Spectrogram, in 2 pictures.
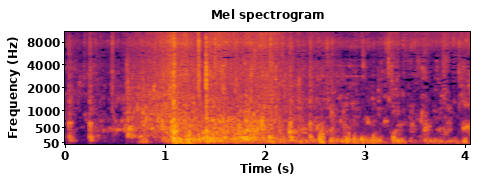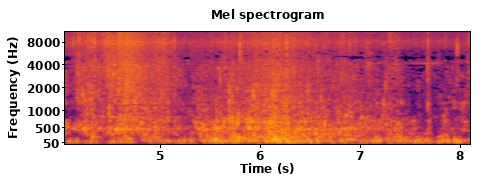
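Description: Wind buffeting the microphone over choppy sea water slapping against a small wooden boat's hull, an uneven rushing noise that comes in after a brief gap at the start.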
